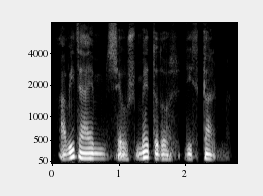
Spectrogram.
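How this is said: The title is read with stylish Brazilian Portuguese sounds. The speaker calls it right.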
